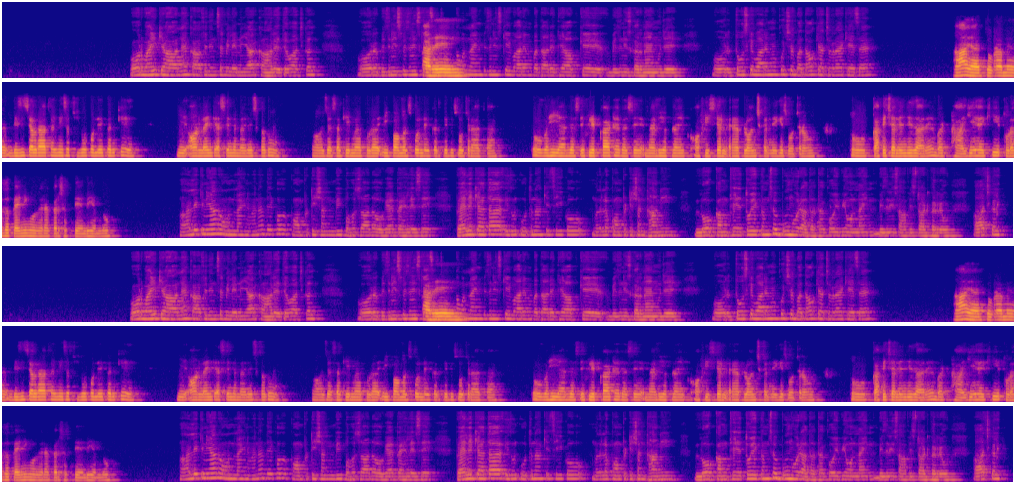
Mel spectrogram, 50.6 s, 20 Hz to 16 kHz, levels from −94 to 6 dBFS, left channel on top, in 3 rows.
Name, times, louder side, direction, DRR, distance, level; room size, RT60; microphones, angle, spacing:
voice 1, 2.1-5.4 5.9-7.3 7.6-11.4 11.8-14.5 36.7-40.9 41.3-44.9 45.3-50.3, equal, 5° right, 1.1 m, -34 dB
voice 2, 7.0-7.8 15.9-19.1 19.8-21.5 22.0-25.1 25.7-30.4 31.0-35.6, left 3 dB, 90° left, 1.0 m, -22 dB
17.0 x 13.5 x 2.7 m
head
